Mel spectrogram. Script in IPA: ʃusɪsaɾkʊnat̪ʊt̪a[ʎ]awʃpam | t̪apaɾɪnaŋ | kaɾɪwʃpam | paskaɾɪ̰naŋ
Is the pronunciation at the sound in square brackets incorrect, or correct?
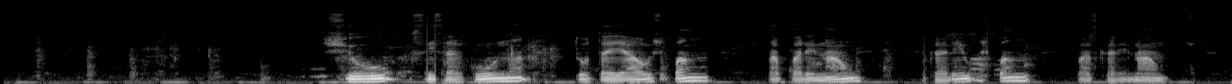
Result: incorrect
